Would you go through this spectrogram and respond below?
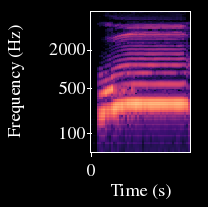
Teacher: mim sukun bertemu dengan mim. Ya, kita leburkan dan disertai dengung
